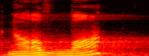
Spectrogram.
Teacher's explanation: Allahnya dibaca tebal disebabkan ada huruf sebelumnya yang berharakat fat fathah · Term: Tafkhim, tafkhim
